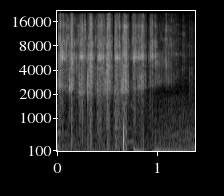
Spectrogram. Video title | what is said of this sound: The BEST March Baits to Catch More Bass! | make the super high pitched sound like this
